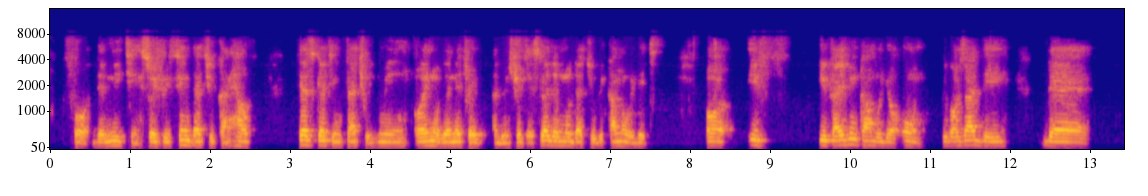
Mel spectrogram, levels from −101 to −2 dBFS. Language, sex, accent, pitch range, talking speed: English, male, Nigerian, 105-115 Hz, 200 wpm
